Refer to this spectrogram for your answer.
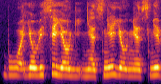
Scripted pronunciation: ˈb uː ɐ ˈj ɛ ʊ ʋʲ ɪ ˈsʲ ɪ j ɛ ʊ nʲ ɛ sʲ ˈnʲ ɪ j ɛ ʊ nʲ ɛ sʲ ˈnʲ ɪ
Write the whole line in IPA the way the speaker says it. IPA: ˈb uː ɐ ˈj ɛ ʊ ʋʲ ɪ ˈsʲ ɪ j ɛ ʊ nʲ ɛ sʲ ˈnʲ ɪ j ɛ ʊ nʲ ɛ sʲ ˈnʲ ɪ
